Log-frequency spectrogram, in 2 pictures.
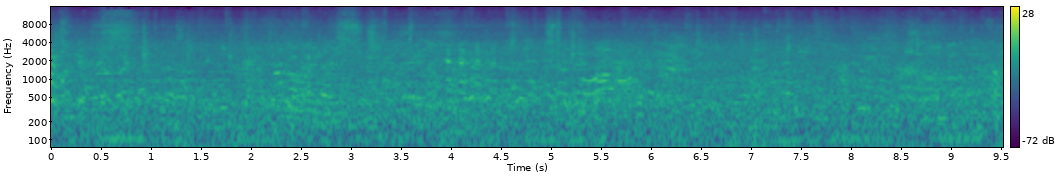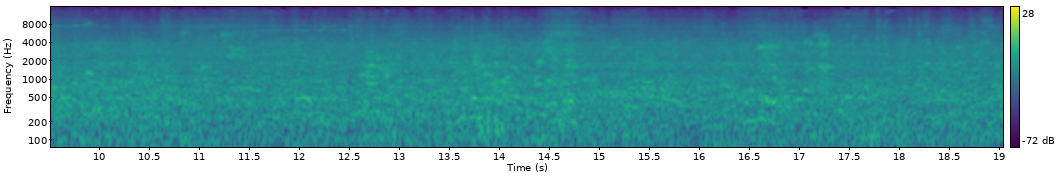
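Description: Footsteps tap on a wet street outdoors.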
